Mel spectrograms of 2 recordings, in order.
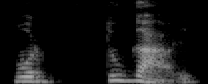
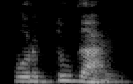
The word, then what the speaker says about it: Portugal: que cambia es que en vez de una o se dice una u entonces decimos Portugal Portugal Portugal entonces tendríamos las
